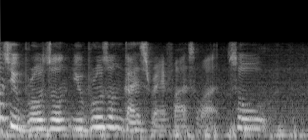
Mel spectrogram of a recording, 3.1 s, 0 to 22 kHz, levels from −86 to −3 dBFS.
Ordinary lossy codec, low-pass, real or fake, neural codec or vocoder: none; 7.2 kHz; fake; vocoder, 24 kHz, 100 mel bands, Vocos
